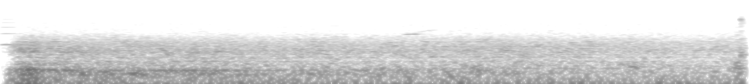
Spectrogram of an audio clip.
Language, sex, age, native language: Icelandic, female, 30-39, Icelandic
